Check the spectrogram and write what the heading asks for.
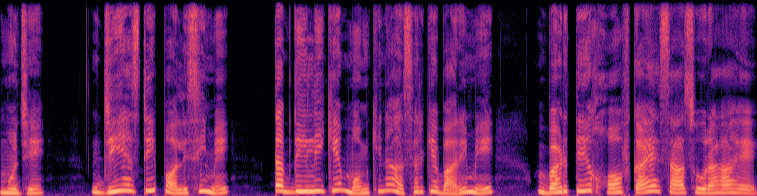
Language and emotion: Urdu, fearful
